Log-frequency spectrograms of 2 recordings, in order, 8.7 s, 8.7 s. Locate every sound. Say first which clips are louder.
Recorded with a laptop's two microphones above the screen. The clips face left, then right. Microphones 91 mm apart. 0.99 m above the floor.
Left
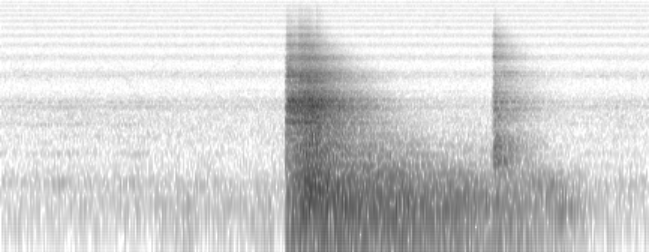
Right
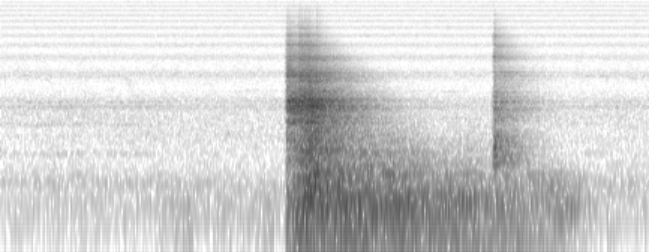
3.8 s an explosion: even; 55° left (ahead or behind), 6 m
6.6 s a whoosh: right 2 dB; 5° right (ahead or behind), 3 m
